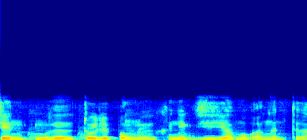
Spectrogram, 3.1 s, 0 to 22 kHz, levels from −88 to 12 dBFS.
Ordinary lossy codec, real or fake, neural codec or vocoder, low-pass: none; real; none; 7.2 kHz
